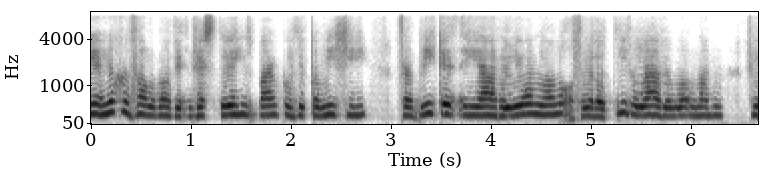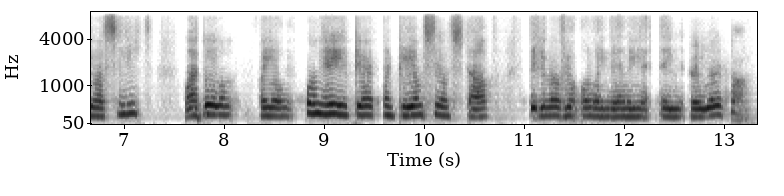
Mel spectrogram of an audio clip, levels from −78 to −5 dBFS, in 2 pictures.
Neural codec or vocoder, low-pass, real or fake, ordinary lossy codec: codec, 16 kHz, 0.5 kbps, FreqCodec, smaller model; 7.2 kHz; fake; none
